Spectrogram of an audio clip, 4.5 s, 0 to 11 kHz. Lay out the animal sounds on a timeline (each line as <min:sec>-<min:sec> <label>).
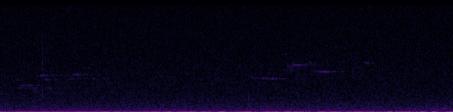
0:00.0-0:01.0 Hermit Thrush (Catharus guttatus)
0:02.4-0:03.8 Hermit Thrush (Catharus guttatus)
